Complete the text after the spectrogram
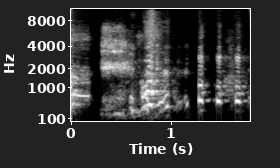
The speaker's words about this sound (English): Sorry that there's a dog barking.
